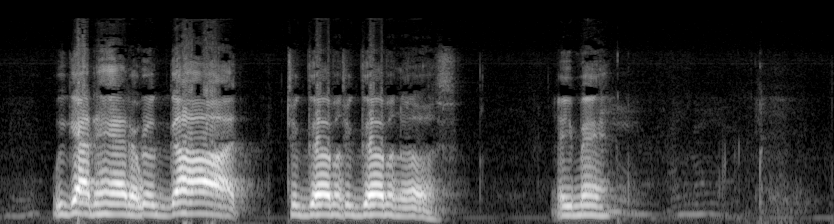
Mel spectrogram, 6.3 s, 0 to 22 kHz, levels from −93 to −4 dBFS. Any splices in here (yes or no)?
yes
